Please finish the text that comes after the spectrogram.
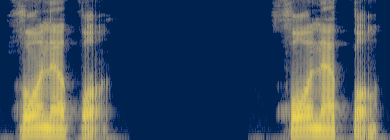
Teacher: Di mana kho dan qaf adalah huruf tebal dan lam harusnya lam tarakik atau lam tipis. Jadi sebaiknya beralih dari tebal ke tipis, kemudian ke tebal lagi.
